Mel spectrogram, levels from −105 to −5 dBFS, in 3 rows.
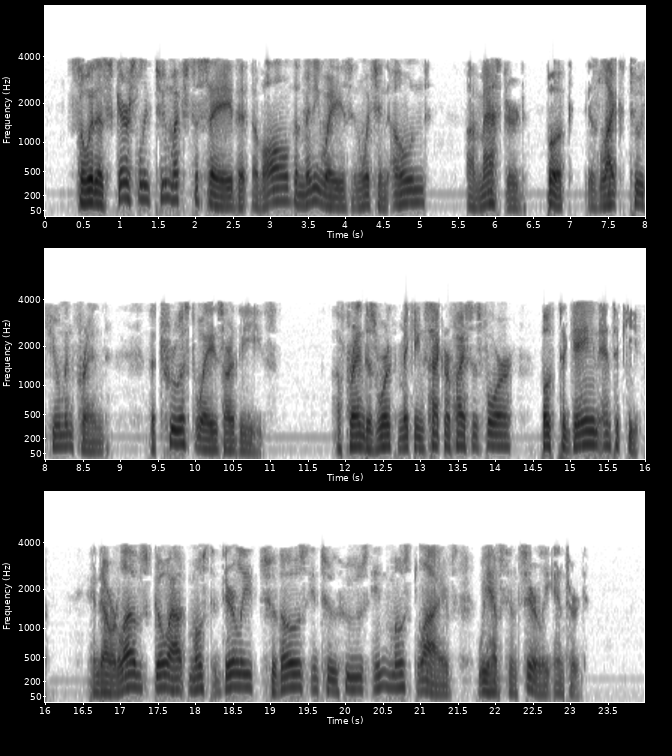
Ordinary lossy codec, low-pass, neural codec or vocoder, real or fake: AAC, 16 kbps; 7.2 kHz; none; real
